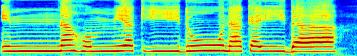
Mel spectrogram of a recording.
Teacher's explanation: ہم اس پہ رکیں گے تو مد الف سے رکیں گے. آخری میں ہم اپنی آواز 2 مد کے برابر لمبی کریں گے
